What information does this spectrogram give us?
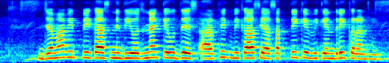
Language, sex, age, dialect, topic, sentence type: Magahi, female, 31-35, Western, banking, statement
